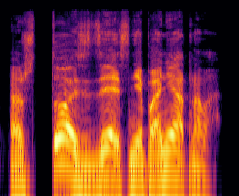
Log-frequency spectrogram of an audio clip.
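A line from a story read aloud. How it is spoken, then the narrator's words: Roaring again. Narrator (Russian): Вновь взревел тот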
